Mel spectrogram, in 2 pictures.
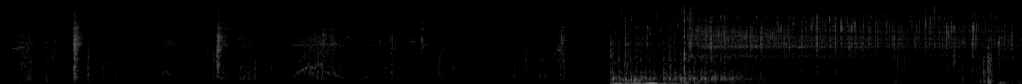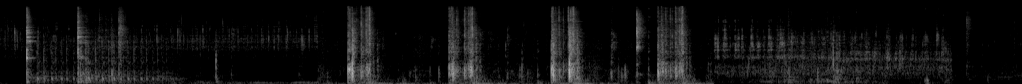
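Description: Food cooking in a metal pot: quiet for the first few seconds, then a steady sizzle with sharp clinks and knocks of a utensil against the pot, loudest in a cluster past the middle.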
